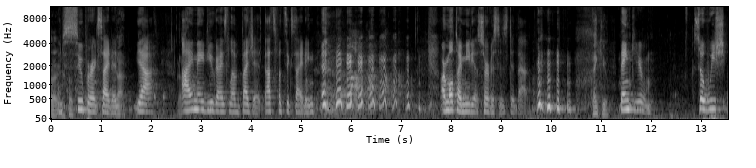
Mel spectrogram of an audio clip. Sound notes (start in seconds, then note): 5.3 laughing; 9.6 chuckles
